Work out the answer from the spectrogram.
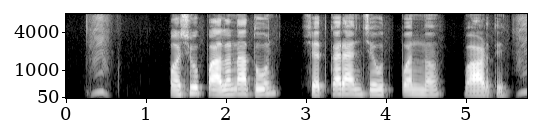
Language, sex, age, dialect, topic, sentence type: Marathi, male, 18-24, Varhadi, agriculture, statement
